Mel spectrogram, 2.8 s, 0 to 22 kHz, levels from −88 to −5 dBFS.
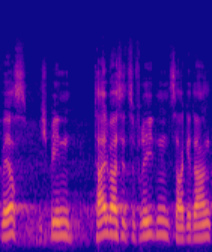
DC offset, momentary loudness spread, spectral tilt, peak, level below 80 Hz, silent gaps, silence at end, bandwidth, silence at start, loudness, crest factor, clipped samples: under 0.1%; 15 LU; -5 dB/octave; -16 dBFS; -86 dBFS; none; 0 s; 12 kHz; 0 s; -34 LUFS; 18 dB; under 0.1%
